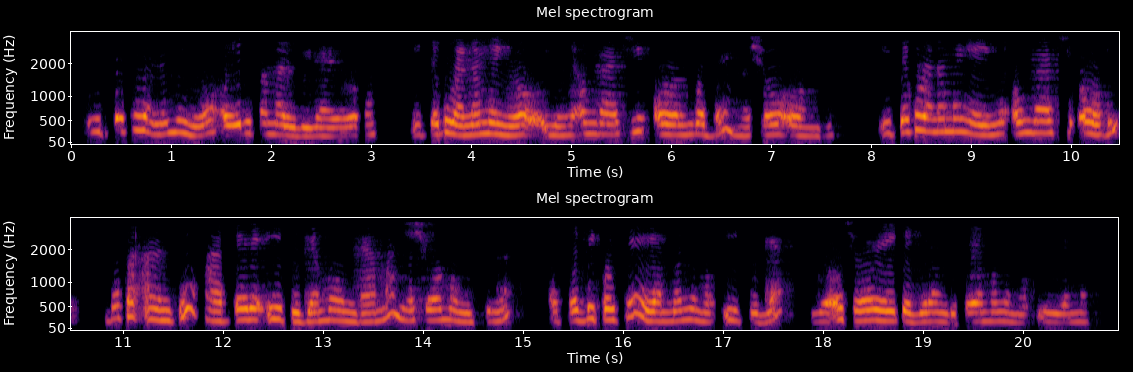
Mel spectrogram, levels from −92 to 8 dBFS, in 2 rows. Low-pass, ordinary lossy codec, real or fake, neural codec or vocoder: 3.6 kHz; AAC, 16 kbps; fake; codec, 44.1 kHz, 3.4 kbps, Pupu-Codec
